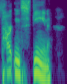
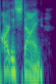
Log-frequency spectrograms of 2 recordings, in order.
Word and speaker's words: Hartenstein: Also, according to Jaden, it's pronounced Hartenstein. – Okay. – Hartenstein. I even read it wrong. Hartenstein. – That's what I thought it was. – So we'll go Hartenstein until he corrects us going forward.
